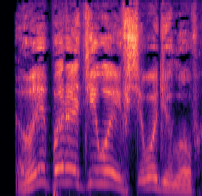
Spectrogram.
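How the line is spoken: Short laugh. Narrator (Russian): хохотнул Гурьян

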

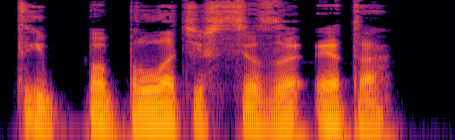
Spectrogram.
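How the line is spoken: Young man hissing. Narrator (Russian): прошипел парень

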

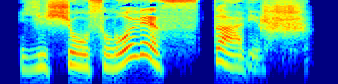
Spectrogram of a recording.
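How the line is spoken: Demon hissing. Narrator (Russian): демон прошипел

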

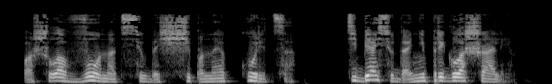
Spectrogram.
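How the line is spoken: Hissed through clenched teeth. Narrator (Russian): Сквозь сжатые в бессилии зубы он процедил

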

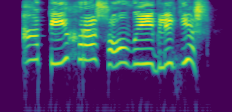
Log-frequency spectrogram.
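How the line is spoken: Squeaky voice from below. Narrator (Russian): пропищал голос откуда-то снизу

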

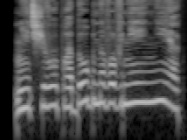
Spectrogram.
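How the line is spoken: Timid babbling. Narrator (Russian): пролепетала я

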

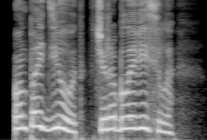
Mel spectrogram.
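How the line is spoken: Joyful shout. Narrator (Russian): Радостно крикнула Эбби

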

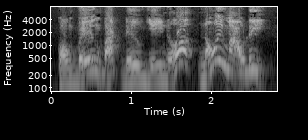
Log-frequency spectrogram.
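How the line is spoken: Roaring question. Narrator (Vietnamese): Lão nhân gầm hỏi

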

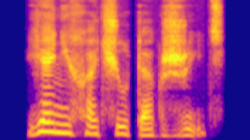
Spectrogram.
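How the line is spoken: Whisper under breath. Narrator (Russian): шептала я себе под нос

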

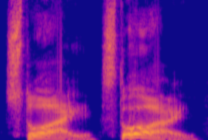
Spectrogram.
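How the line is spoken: Cheerful booming. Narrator (Russian): весело грохотал Ифрит

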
